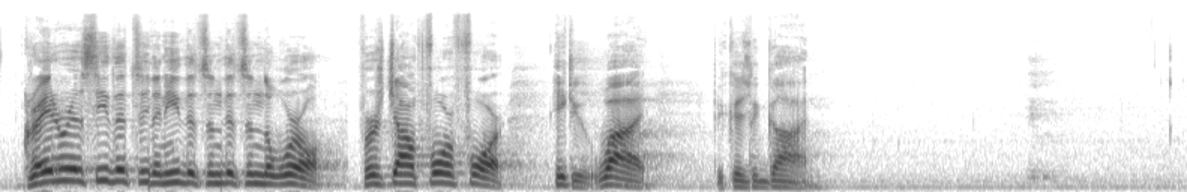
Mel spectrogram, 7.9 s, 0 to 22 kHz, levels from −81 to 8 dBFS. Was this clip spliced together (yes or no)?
yes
